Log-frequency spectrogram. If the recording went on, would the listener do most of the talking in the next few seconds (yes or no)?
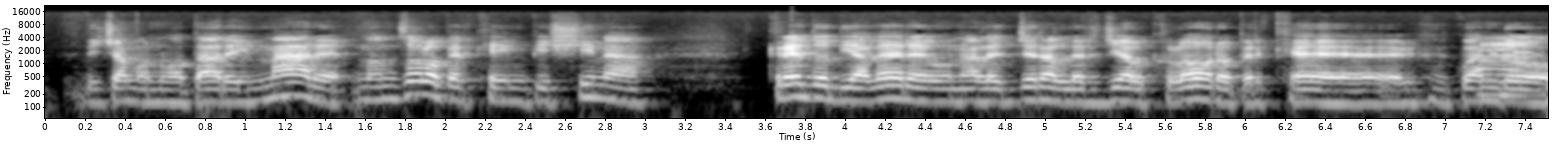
no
